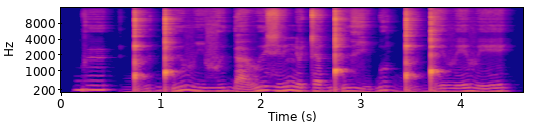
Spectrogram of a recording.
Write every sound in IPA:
b ʉ˥ | ɡ͡ǃ ʉ˩˧ ǃʼ ɨ˧˥ β i˧ v ɨ˧˥ ɠ a˩ β ɨ˥ z ɨ˧˥ n ɵ˧ t ɐ˧ ǃʼ ɨ˧ ɣ i˩ ɓ u˥ ɡ͡ǃ ʉ˩˧ ɡ͡ǃ e˧ β e˧˥ β e˧˥

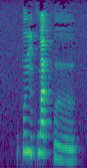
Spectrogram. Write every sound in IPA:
p ɯ˥˩ ŋ k w a˥˩ t̚ p ɯː˨˩

